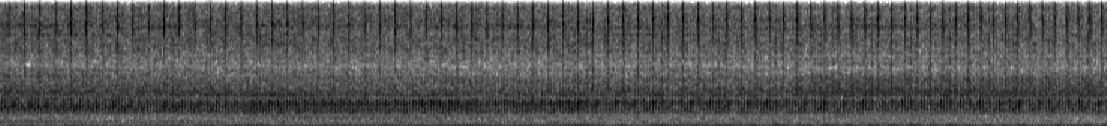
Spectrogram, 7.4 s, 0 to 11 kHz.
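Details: Mercedes-AMG GT43 at idle: a fast, even light ticking mistaken for timing chain noise; the real cause was a failing EVAP purge valve, and replacing it restored normal engine noise.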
